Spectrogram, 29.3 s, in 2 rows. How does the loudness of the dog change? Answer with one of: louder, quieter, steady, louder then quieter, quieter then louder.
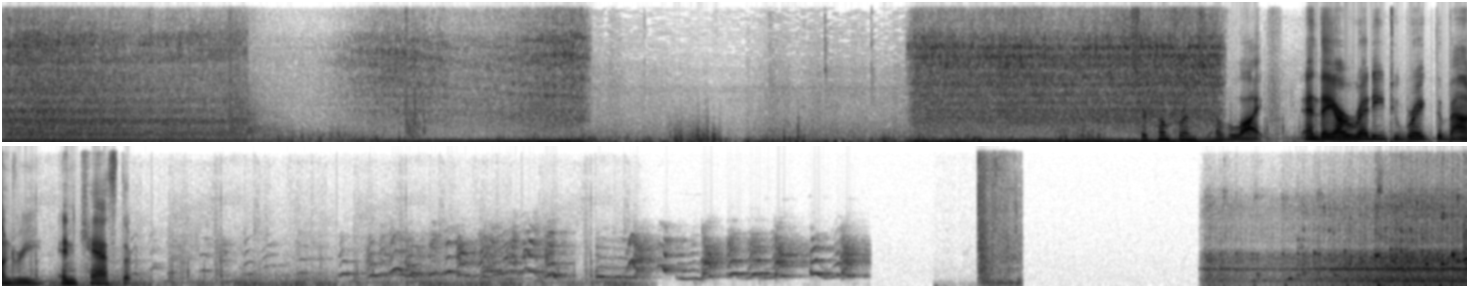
louder.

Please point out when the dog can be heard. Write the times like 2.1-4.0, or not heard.
15.8-23.4.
